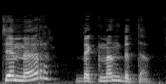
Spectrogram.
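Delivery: put-on Indian accent. Pronouncing the director's name: put-on Indian accent. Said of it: "je l'ai dit avec un accent indien".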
